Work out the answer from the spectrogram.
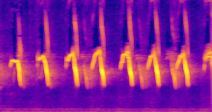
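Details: Loud piercing peeps from a domestic chick, likened to an alarm, each note a high arched whistle falling steeply at the end, repeated roughly every half second without pause; quiet background.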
